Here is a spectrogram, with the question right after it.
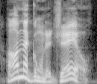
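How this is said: It is said in a defensive, protesting way. "It wasn't a defensive"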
